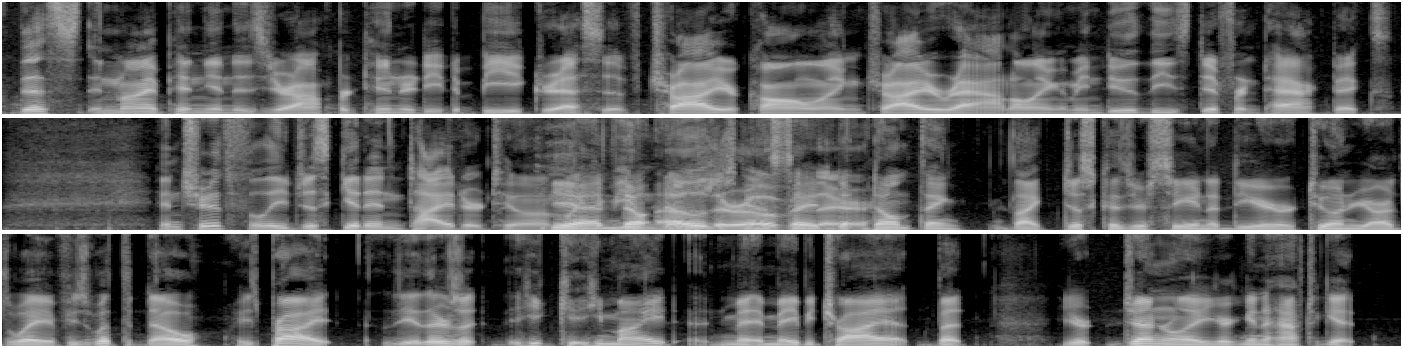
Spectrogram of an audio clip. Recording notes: Sit in the truck and watch a plains whitetail buck locked down with a doe.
